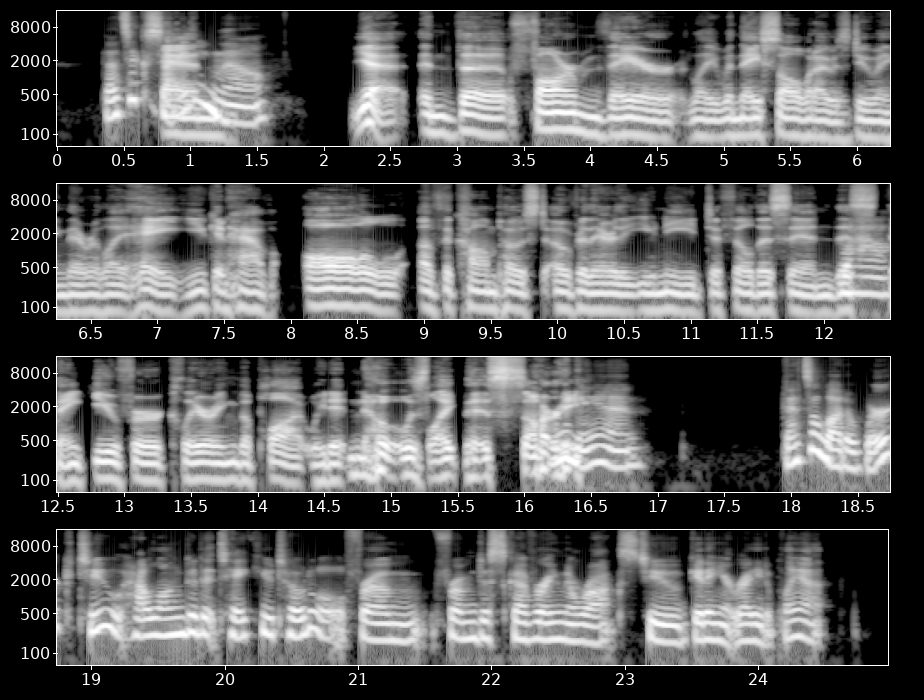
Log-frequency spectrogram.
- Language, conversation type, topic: English, unstructured, How can I make a meal feel more comforting?
- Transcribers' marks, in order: stressed: "all"; laughing while speaking: "know it was like this. Sorry"; tapping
